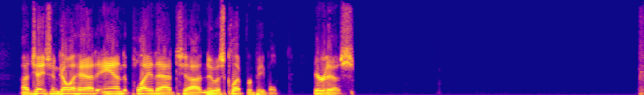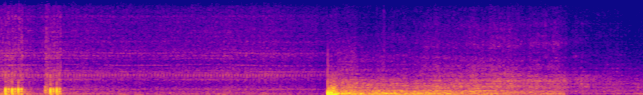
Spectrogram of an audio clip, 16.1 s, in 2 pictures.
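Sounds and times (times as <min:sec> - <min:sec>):
speech: 0:00.2 - 0:04.5
artillery detonations and explosions in a city: 0:08.0 - 0:09.0, 0:12.2 - 0:16.0.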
